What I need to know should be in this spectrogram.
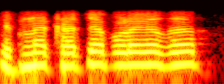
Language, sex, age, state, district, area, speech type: Urdu, male, 60+, Bihar, Gaya, rural, conversation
